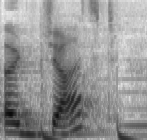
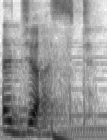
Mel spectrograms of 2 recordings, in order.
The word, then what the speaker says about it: adjust: u s t yes does not have a d sound we don't pronounce it as adjust or adjust we pronounce it as adjust just remove the d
